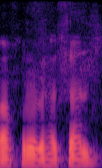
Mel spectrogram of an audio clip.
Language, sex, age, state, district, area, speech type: Urdu, male, 60+, Uttar Pradesh, Lucknow, urban, spontaneous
